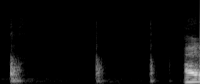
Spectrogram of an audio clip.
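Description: Two short taps of a marker on a writing board, half a second apart, as handwriting goes on between the spoken phrases.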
